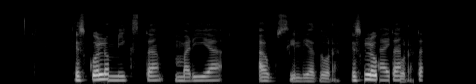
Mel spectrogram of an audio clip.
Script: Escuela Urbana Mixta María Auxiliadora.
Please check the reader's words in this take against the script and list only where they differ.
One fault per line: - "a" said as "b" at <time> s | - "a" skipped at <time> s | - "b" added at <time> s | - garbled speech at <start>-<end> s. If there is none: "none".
- "Urbana" skipped at 1.1 s
- garbled speech at 3.5-4.2 s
